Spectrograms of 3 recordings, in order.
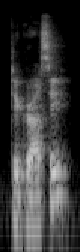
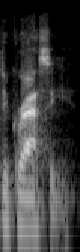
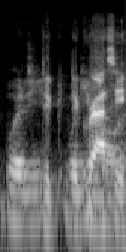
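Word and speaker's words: deGrasse: was um a Neil Degrassi Tyson episode where they he demonstrated thatass de Grassi I've never heard it de Grassi like de grassy Hill degrass always heard it Neil degrass Tyson Neil deg grassy Tyson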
